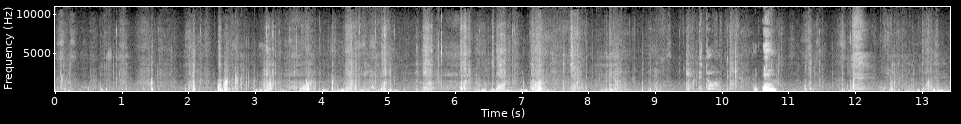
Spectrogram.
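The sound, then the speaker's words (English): Someone walking a dog passes by, with many steady footsteps that fall in an uneven, crunchy rhythm. One sharper, louder knock stands out near the end. “Anyway, just somebody walked past there, so I had to keep it quiet there, just, I guess, walking their dog.”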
